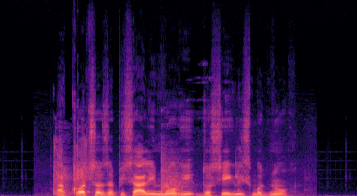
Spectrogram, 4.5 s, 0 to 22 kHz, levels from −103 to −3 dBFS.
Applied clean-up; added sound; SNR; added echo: none; Fart; 16 dB; none.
